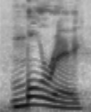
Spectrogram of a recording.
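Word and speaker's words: moiré: Moray. Moray, like the eel.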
